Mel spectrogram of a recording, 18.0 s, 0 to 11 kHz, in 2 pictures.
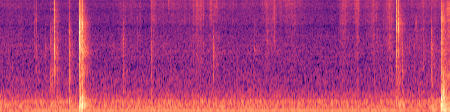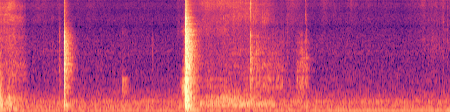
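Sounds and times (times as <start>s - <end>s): soft rustling: 2.7s - 10.0s, 17.2s - 18.0s.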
